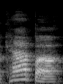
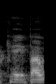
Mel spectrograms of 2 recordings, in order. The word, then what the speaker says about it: kappa: a um a kappa a kappa or capo whichever way you want to pronounce it um a cape a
